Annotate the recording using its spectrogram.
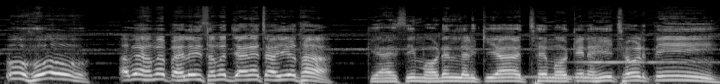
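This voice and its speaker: A man plays a crude young thug in a spoken horror tale. The voice sits high and drags slowly through every taunt, lewd and mocking, with faint music running beneath. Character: crude leering young male bus thug. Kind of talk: dramatized horror story voice acting.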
